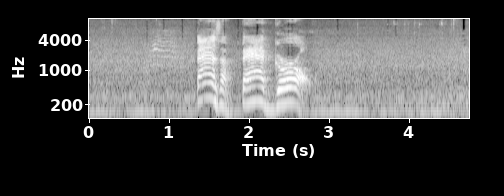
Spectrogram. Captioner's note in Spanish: Caprice maúlla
